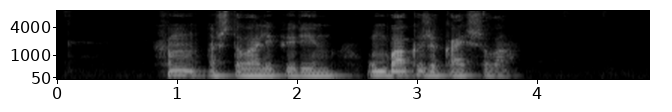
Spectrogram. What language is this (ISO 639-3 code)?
chm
